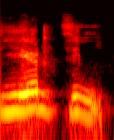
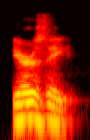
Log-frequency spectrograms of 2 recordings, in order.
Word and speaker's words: Jerzy: He goes Jerzy or whatever. How do you say it? Jerzy. Jerzy. It's Jerzy. Jerzy. RZ is Z. So it's Jerzy.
